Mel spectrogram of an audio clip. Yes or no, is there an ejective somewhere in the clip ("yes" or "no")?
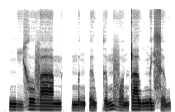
no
